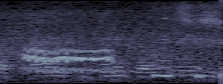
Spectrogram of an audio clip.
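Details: Trixie, a pet cat, gives a single drawn-out, steady meow lasting about half a second, then quieter murmuring sounds and a person's voice toward the end.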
